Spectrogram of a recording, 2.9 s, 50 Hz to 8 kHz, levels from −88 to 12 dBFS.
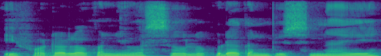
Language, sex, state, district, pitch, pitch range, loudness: Telugu, male, Andhra Pradesh, Sri Satya Sai, 105 Hz, 100-110 Hz, -17 LUFS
